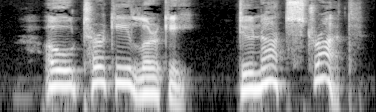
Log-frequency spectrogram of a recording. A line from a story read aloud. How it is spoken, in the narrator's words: cried Goosey Lucy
